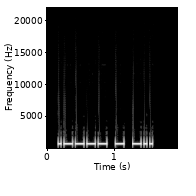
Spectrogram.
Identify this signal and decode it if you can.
Morse code, heard as a keyed tone, about 28 wpm, 700 Hz. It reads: 1TD
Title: Three Challenging Letter-Number Combinations 28wpm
